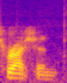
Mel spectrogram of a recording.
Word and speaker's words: Rushin: Steve, is it Rushin or Rushin? – It's Rushin. – It is Rushin.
